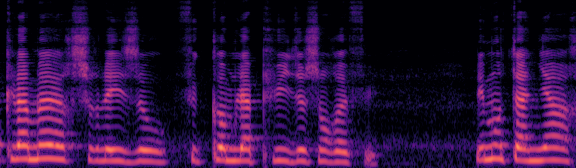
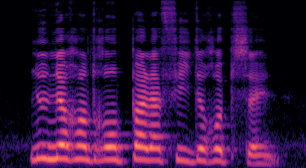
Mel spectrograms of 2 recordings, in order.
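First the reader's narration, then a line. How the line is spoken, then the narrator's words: Domineering voice. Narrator (French): Et Tolrog d'une voix dominatrice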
